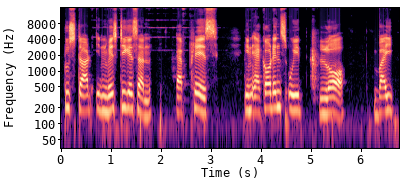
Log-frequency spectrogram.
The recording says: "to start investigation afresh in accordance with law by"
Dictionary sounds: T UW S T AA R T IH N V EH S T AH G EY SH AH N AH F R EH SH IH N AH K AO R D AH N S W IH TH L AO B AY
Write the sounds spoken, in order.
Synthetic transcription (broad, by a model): T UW S T AA R T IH N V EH S T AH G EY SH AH N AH P R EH S IH N AH K AO R D AH N S W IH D L AO B AY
